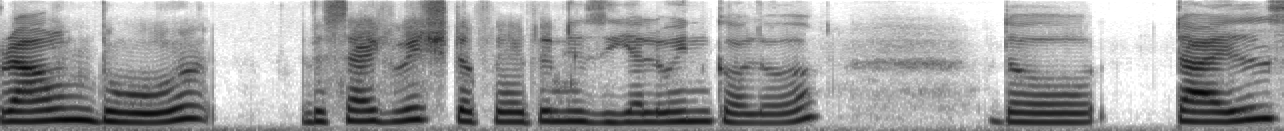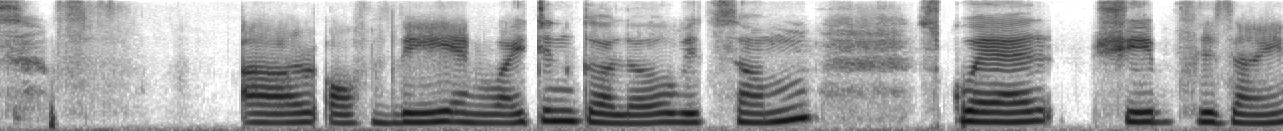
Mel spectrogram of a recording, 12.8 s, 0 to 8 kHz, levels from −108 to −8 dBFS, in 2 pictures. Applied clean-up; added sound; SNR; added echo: neural diffusion model UNIVERSE++.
